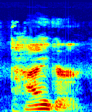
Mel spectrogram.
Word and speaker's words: Tyger: This is Tiger, like his code name, but it's spelled with a Y, Tyger.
